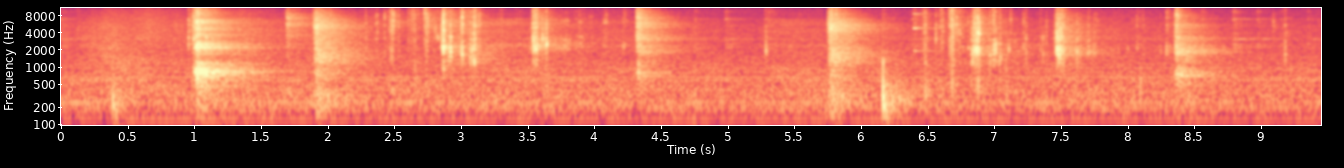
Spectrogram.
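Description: Eggs crack sharply against a bowl's rim, one after another.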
